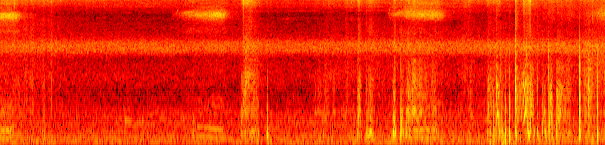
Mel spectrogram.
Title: Insomnia Remedy - Snoring Cat 失眠療法- 午睡打鼾貓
